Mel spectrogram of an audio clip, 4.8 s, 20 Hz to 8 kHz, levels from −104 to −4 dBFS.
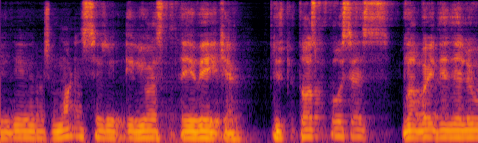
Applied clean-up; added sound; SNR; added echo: neural mask model DeepFilterNet 3.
